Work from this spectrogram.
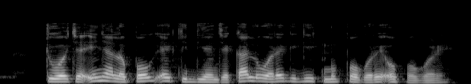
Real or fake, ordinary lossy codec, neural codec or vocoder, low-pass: real; none; none; 7.2 kHz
